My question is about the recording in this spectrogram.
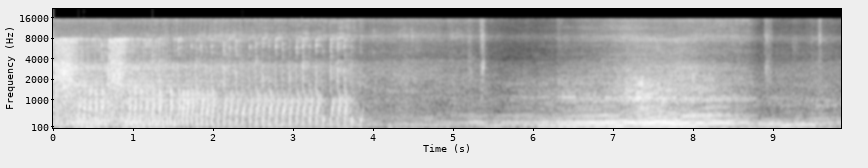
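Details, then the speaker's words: Honda Beat scooter started right after its gearbox and CVT components were reinstalled (gasket reused with sealant) to confirm stable running: it settles into an even, steady beat with no clatter or grinding from the belt case; normal. "Baiklah untuk selanjutnya kita Nyalakan motornya untuk memastikan Stable dalam posisi normal pada"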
